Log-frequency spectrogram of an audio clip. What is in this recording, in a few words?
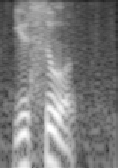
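"yusool", spoken word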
